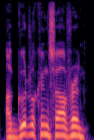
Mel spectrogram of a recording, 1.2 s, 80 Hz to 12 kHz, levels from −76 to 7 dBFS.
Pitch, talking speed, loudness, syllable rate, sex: 150 Hz, 150 wpm, -14 LUFS, 6.9 syllables/s, male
